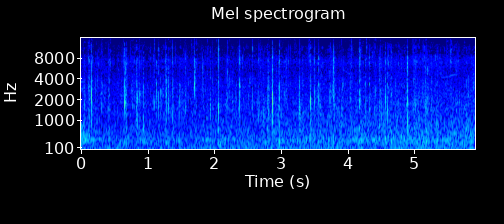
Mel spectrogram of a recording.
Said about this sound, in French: C'est juste euh, la fonte euh, du saupoudrage de neige qui s'est déposée euh, sur les ramures des sapins.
